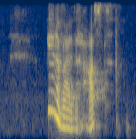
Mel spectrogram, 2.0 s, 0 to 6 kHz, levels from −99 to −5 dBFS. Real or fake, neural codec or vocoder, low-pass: fake; vocoder, 22.05 kHz, 80 mel bands, HiFi-GAN; 5.4 kHz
